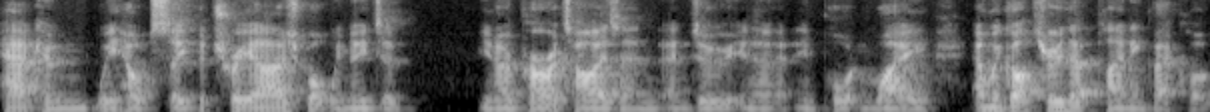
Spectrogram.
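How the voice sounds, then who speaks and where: A man speaks at a fairly quick pace with a fairly low pitch. His intonation stays monotone and flat. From southern Australia. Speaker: chief executive of a public agency. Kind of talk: webinar panel answer. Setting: online webinar.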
